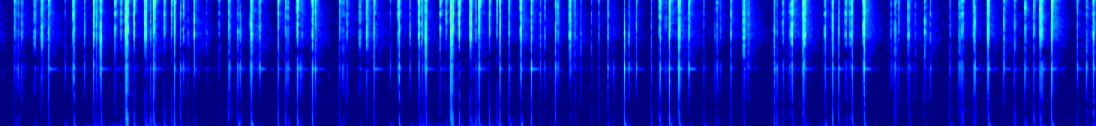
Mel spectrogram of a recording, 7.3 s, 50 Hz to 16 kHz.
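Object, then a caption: Hollow glass sphere. Long nails tap rapidly and unevenly on a hand-sized hollow glass sphere with fairy lights inside. Each tap is a sharp, bright click that dies away almost instantly, with a faint steady tone near 2.5 kHz running underneath.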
